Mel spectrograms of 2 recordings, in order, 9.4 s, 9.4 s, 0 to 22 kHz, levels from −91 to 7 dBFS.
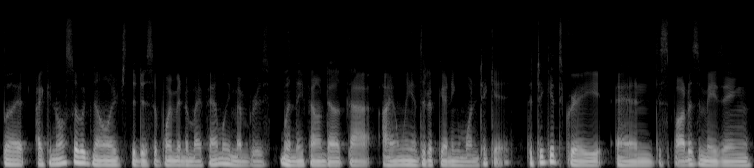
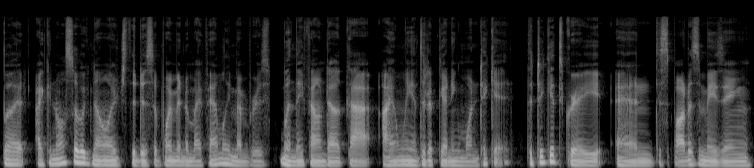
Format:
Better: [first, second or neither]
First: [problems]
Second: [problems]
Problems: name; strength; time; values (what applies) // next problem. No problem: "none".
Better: second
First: muffled; very; fading above 1 kHz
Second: none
